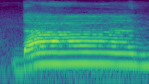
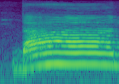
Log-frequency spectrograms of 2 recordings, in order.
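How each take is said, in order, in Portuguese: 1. A tônica está na última sílaba. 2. A tônica está na última sílaba.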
